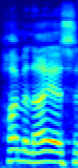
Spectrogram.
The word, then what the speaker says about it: Hymenaeus: Hymenaeus and Philetus. I'm not sure, did I pronounce that right, Pastor Bruce? Yeah, oh good.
